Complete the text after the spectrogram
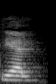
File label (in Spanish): "trial", Silabas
